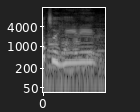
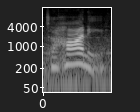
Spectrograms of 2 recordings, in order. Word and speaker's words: Tahani: You're a call, Tahini. You're the boss. Tahani. I mispronounced the name. Tahani.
